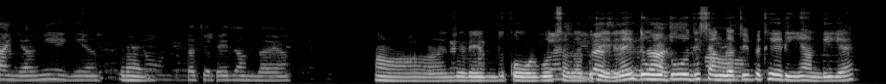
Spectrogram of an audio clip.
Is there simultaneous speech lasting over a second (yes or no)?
yes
